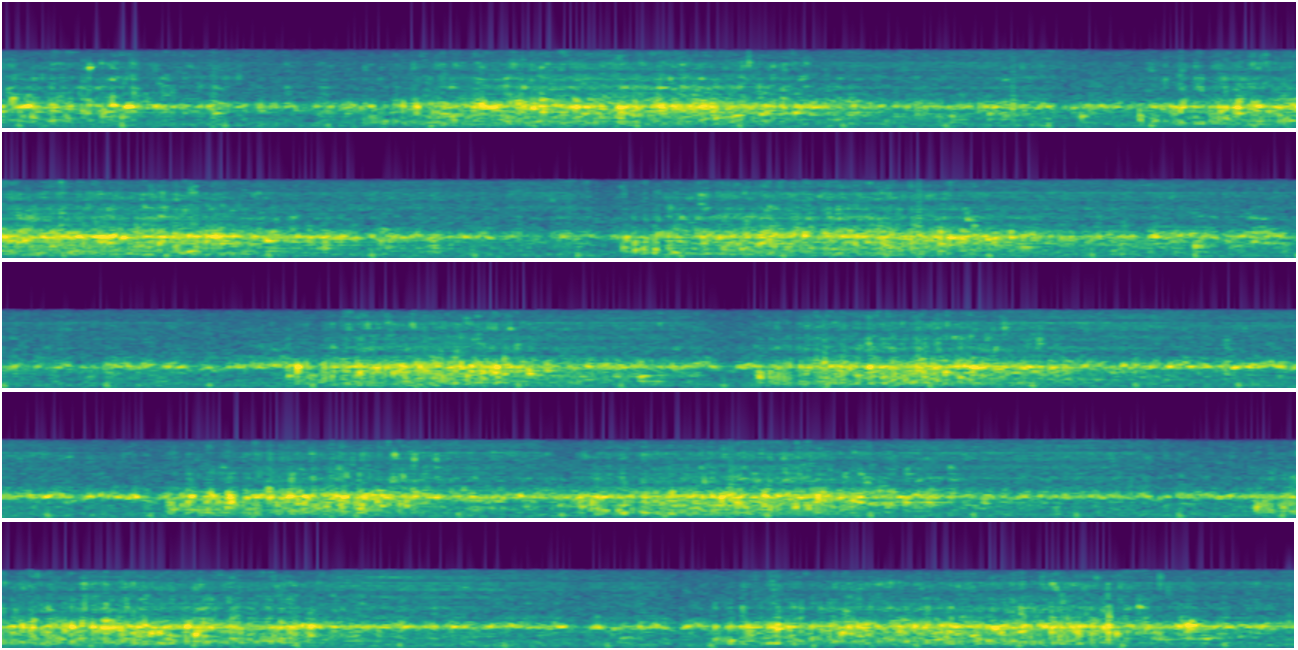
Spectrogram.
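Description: Scuba diver breathing underwater through a regulator, with a rush of exhaled bubbles every three to four seconds. A steady hum runs underneath.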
